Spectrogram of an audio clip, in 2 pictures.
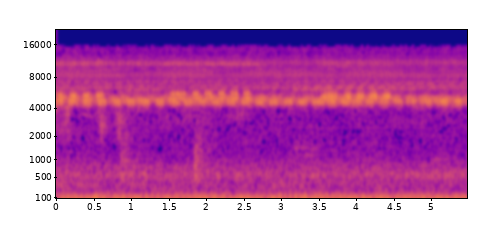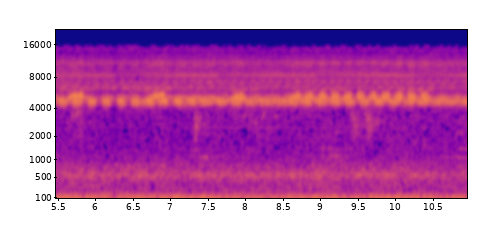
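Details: High, pulsing cricket chirps repeat quickly and evenly throughout, with a few faint ticks and a continuous deep rumble underneath.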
